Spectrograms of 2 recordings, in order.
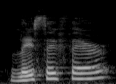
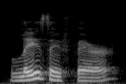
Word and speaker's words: laissez-faire: Again, let's go over some variations in pronunciation. I've heard laissez-faire, laissez-faire, and laissez-faire.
